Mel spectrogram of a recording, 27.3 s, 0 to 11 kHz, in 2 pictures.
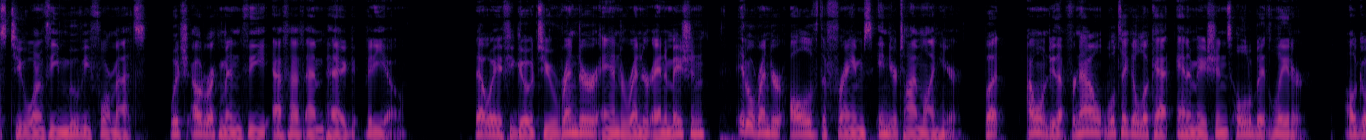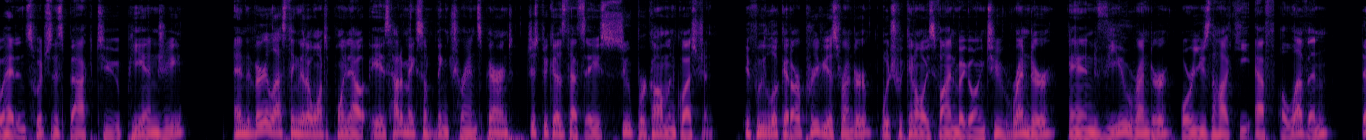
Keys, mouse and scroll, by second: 5.3 click, 13.4 click, 23.1 click.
